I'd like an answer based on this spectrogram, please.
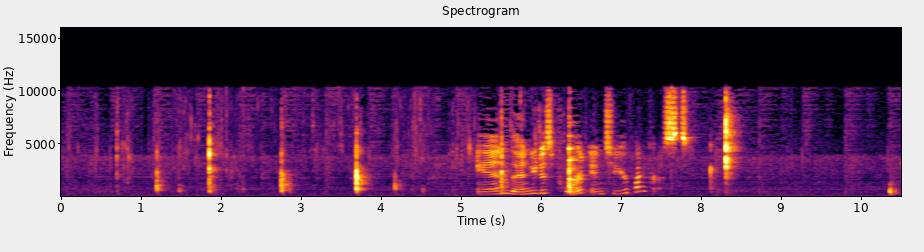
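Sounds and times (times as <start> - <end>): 
fork tossing egg yolks around: 0.7 - 5.7
speech: 5.2 - 7.8.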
